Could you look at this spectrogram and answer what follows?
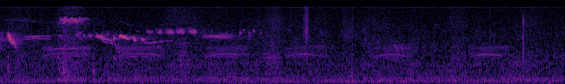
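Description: Faint birds calling in the background: a short call repeated about every two-thirds of a second, with a brief high twittering song near the start.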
